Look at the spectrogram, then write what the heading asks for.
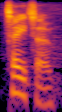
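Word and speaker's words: Taito: said I'm ready I'm pretty sure it's pronounced Tato um or t-a-i-t-o basically the um the video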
